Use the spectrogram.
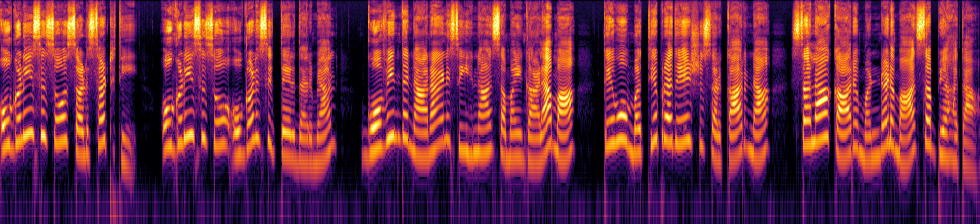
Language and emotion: Gujarati, neutral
